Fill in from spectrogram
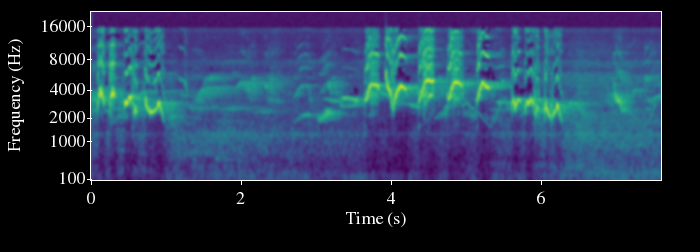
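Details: Oriental magpie-robin song meant to rouse a lazy bird: rapid runs of bright, looping whistled notes in two dense bursts, separated by a quiet pause with faint rustling.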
